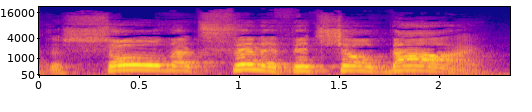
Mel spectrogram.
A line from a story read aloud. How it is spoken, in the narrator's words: Justice cried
